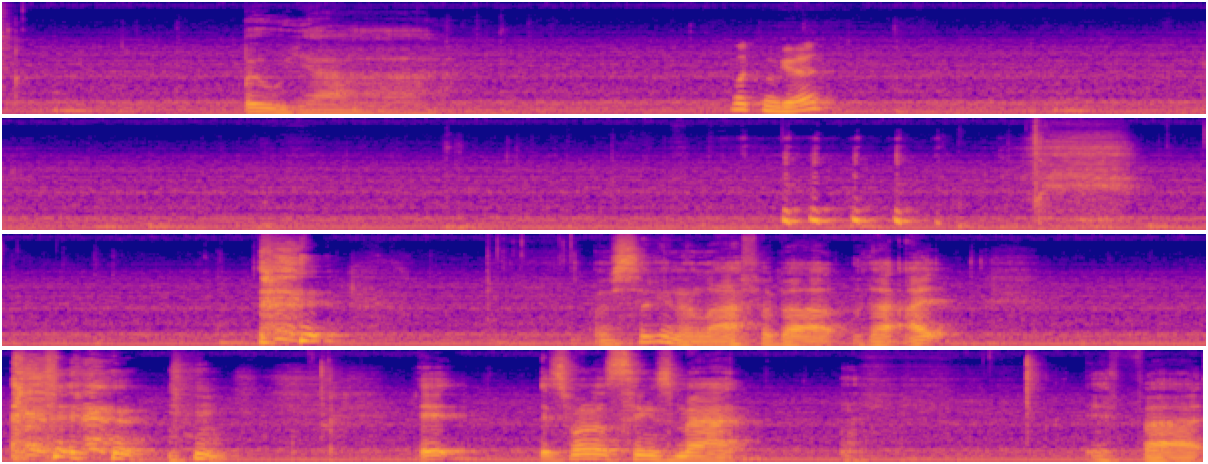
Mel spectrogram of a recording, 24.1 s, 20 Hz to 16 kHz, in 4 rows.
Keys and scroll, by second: 2.1 x, 2.4 v, 8.2 p, 8.8 x, 9.5 space, 10.8 z, 12.3 x, 15.0 z, 16.9 x, 18.4 x, 22.5 x.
